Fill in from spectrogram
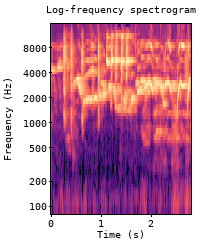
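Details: White-rumped shama song to provoke a response: short clicks leading into a long rising and falling whistled warble with buzzy overtones.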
